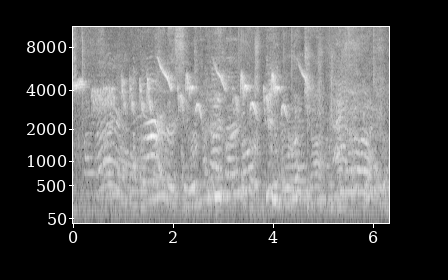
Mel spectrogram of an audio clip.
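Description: Birds chirp and warble in spring in overlapping calls, including dove-like cooing, with a lively chorus continuing throughout at moderate loudness.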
